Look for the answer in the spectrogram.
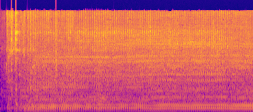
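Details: Used log splitter engine after tank cleaning, welding a leak and repairing the shutoff linkage: fires on the first pull and settles into a smooth, even buzz with no misses or knocks; runs healthy.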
